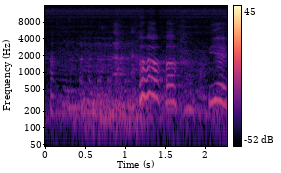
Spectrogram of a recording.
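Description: Laughter, with a short voiced laugh that rises and falls in pitch a little past the middle.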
